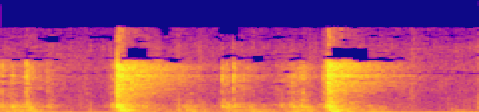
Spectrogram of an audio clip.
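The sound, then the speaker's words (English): Metallic clicks and clunks of a store door's locks being turned and unlatched, two sharp latch snaps about a second apart with softer mechanical rattles in between, fairly loud, no voices. “There's three locks in the store. I only turned two.”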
